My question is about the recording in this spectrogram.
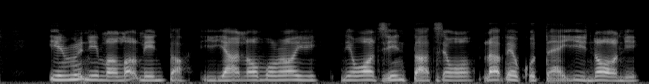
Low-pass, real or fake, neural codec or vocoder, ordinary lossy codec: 7.2 kHz; fake; autoencoder, 22.05 kHz, a latent of 192 numbers a frame, VITS, trained on many speakers; none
